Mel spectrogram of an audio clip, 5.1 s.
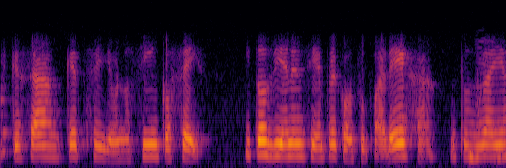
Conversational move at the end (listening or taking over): listening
